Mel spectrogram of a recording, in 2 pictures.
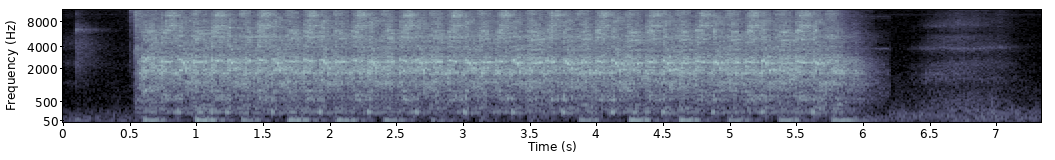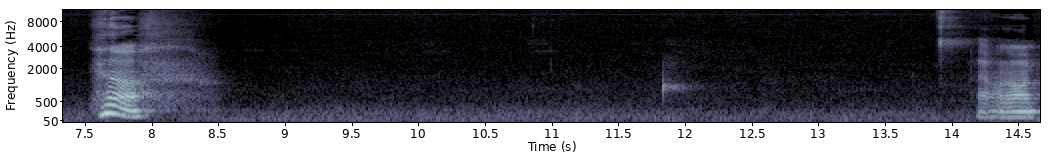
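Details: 2014 Honda CRF250L dirt bike that won't start; even starter cranking about five seconds with no firing or catch; cause unknown, exhaust checked not clogged.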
